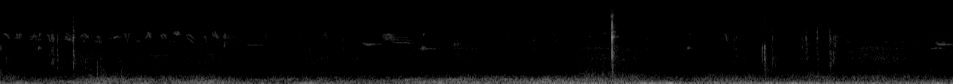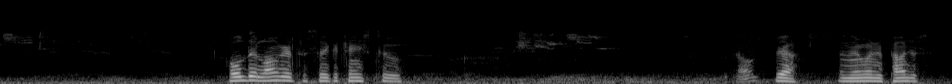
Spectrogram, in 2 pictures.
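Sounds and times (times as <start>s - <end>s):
small birds chirping: 0.0s - 19.0s
steady low rumble: 0.0s - 19.0s
sharp clicks: 0.4s - 1.0s, 6.0s - 6.3s.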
